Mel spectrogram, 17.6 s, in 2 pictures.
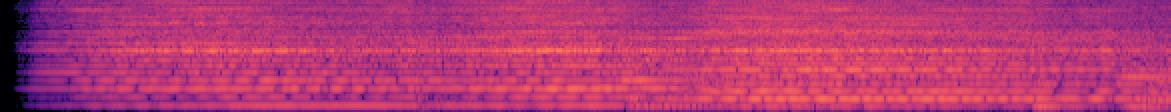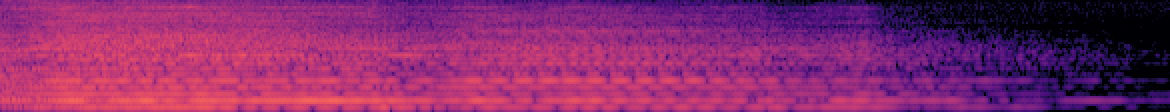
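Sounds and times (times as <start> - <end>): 
cellos playing: 0.3 - 16.1.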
